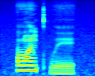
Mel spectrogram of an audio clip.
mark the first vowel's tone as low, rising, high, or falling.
high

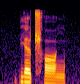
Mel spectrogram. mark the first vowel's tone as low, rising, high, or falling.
high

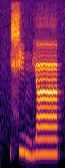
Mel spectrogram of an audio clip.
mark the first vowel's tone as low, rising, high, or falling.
falling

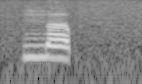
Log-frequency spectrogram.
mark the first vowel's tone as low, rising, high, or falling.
low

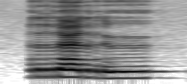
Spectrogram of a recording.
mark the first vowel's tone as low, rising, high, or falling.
high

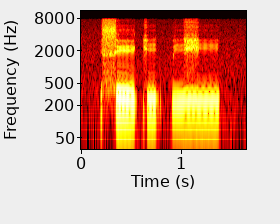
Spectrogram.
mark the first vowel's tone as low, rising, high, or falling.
falling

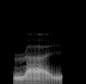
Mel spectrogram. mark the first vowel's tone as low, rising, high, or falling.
low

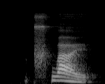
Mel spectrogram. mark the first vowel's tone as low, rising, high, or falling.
falling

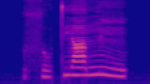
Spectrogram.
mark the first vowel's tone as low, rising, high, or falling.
low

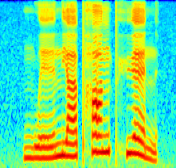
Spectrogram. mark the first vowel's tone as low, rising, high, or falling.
rising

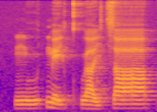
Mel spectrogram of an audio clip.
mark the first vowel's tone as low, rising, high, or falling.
rising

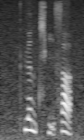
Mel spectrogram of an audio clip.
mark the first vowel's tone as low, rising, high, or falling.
falling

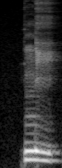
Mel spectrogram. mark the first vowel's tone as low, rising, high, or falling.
low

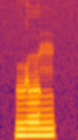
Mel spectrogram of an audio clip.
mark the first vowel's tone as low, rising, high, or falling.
high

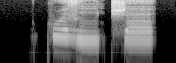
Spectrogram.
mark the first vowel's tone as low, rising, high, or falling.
high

